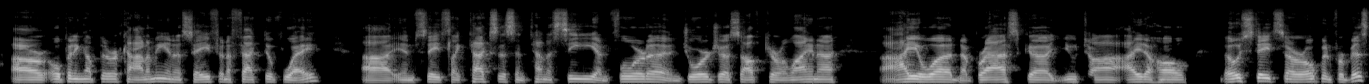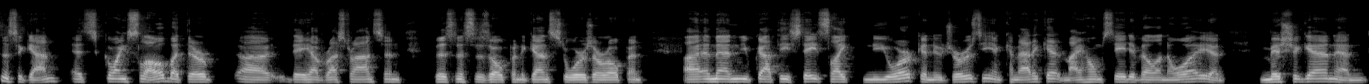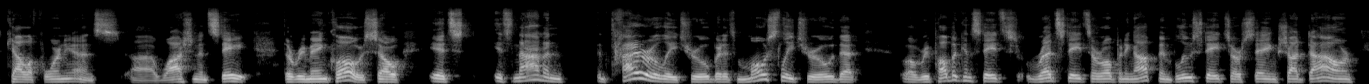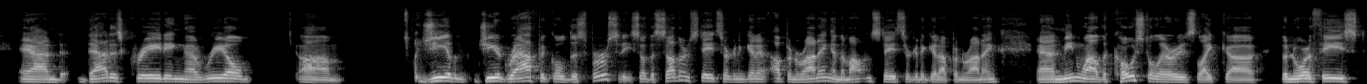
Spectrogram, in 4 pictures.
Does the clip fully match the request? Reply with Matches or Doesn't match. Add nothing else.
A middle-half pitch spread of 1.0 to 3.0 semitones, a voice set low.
Matches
